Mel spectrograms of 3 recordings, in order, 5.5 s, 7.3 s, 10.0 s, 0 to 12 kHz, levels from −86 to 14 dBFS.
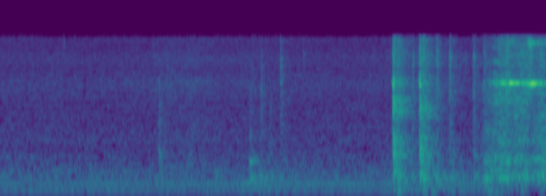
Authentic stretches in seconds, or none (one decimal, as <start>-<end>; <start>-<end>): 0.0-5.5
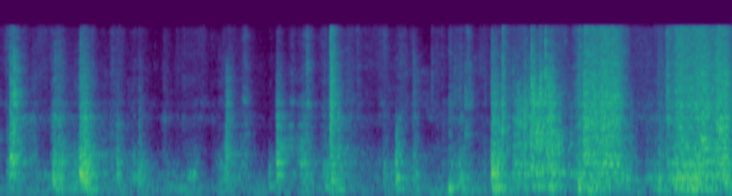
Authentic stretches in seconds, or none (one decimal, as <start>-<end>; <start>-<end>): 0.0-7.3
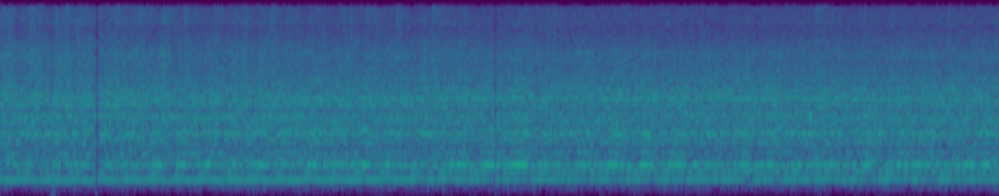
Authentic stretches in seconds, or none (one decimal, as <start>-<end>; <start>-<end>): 0.0-8.2; 9.4-10.0

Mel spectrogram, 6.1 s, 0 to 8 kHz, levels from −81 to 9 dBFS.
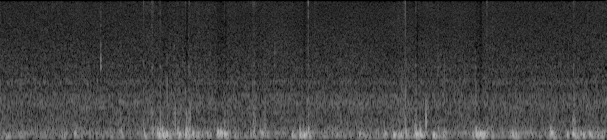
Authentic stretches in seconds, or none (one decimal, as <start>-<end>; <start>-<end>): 0.0-2.2; 5.5-6.1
